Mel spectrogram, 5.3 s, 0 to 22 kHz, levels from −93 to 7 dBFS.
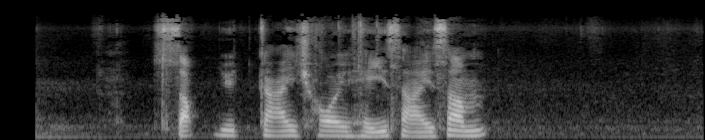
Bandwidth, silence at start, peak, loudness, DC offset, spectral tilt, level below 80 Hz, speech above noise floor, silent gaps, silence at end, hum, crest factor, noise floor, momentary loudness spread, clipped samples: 14.5 kHz; 1.15 s; -2 dBFS; -21 LUFS; under 0.1%; -3.5 dB/octave; -62 dBFS; 36 dB; none; 1.65 s; none; 22 dB; -58 dBFS; 12 LU; under 0.1%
